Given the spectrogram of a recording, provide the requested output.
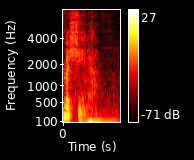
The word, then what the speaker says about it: Machina: So officially, it is pronounced Machina.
